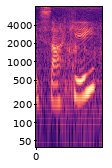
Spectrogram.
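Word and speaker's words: sake: We are actually yet to try saki. I'm pretty sure that's how you pronounce it. I think it is saki.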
